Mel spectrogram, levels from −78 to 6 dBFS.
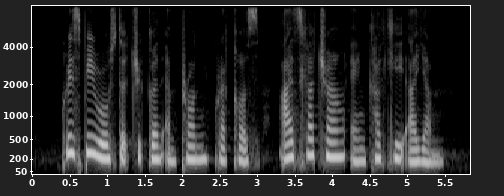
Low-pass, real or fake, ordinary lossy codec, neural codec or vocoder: none; real; none; none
